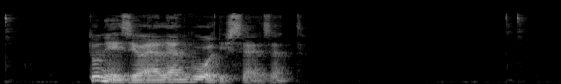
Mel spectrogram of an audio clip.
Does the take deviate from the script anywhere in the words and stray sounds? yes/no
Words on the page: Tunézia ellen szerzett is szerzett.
yes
